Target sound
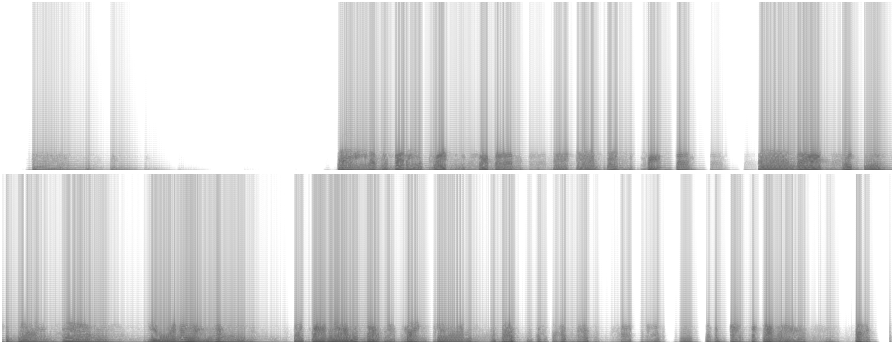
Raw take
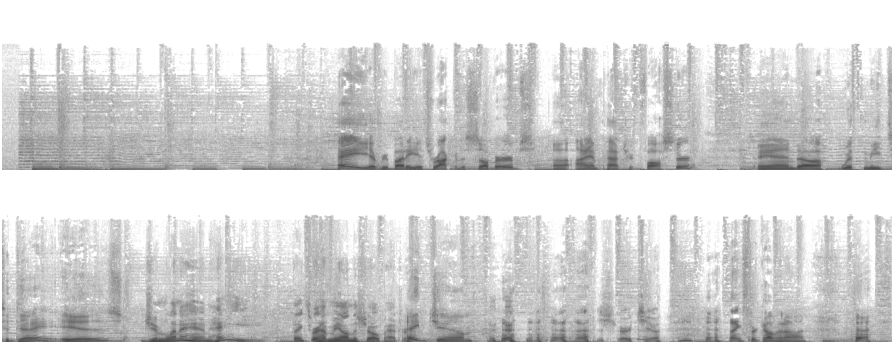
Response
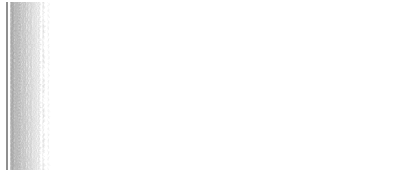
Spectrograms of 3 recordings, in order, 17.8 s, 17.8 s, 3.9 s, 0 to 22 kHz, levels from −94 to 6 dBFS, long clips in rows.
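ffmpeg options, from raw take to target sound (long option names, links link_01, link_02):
-filter_complex "[0:a]aresample=11025,aeval=exprs='abs(val(0))':channel_layout=same,aresample=44100,bandreject=frequency=247.4:width_type=h:width=4,bandreject=frequency=494.8:width_type=h:width=4,bandreject=frequency=742.2:width_type=h:width=4,bandreject=frequency=989.6:width_type=h:width=4,bandreject=frequency=1237:width_type=h:width=4,bandreject=frequency=1484.4:width_type=h:width=4,bandreject=frequency=1731.8:width_type=h:width=4,bandreject=frequency=1979.2:width_type=h:width=4,bandreject=frequency=2226.6:width_type=h:width=4,bandreject=frequency=2474:width_type=h:width=4,bandreject=frequency=2721.4:width_type=h:width=4,bandreject=frequency=2968.8:width_type=h:width=4,bandreject=frequency=3216.2:width_type=h:width=4,bandreject=frequency=3463.6:width_type=h:width=4,bandreject=frequency=3711:width_type=h:width=4,bandreject=frequency=3958.4:width_type=h:width=4,bandreject=frequency=4205.8:width_type=h:width=4,bandreject=frequency=4453.2:width_type=h:width=4,bandreject=frequency=4700.6:width_type=h:width=4,bandreject=frequency=4948:width_type=h:width=4,bandreject=frequency=5195.4:width_type=h:width=4,bandreject=frequency=5442.8:width_type=h:width=4,bandreject=frequency=5690.2:width_type=h:width=4,bandreject=frequency=5937.6:width_type=h:width=4,bandreject=frequency=6185:width_type=h:width=4,bandreject=frequency=6432.4:width_type=h:width=4,bandreject=frequency=6679.8:width_type=h:width=4,agate=range=-39dB:threshold=-36dB:ratio=16:detection=peak,highshelf=frequency=2500:width_type=q:width=3:gain=-9.5,afftdn=noise_reduction=18:noise_floor=-36,asplit=2[link_01][link_02];[link_02]adelay=336,lowpass=frequency=1600:poles=1,volume=-16dB,asplit=2[link_03][link_04];[link_04]adelay=336,lowpass=frequency=1600:poles=1,volume=0.22[link_05];[link_03][link_05]amix=inputs=2:normalize=0[link_06];[link_01][link_06]amix=inputs=2:normalize=0,aeval=exprs='val(0)*sgn(sin(2*PI*130*n/s))':channel_layout=same,volume=-8dB"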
